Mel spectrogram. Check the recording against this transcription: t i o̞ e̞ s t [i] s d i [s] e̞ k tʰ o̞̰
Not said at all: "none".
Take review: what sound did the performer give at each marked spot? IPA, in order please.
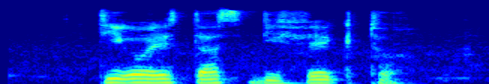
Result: a, f

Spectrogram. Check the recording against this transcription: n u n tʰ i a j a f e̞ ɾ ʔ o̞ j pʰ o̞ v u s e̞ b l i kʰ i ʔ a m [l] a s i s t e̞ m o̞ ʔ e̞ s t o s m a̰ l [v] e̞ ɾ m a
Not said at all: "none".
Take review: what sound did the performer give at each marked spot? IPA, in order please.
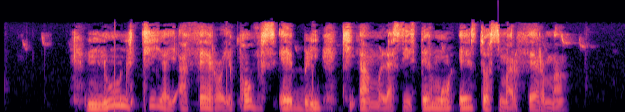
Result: l, f

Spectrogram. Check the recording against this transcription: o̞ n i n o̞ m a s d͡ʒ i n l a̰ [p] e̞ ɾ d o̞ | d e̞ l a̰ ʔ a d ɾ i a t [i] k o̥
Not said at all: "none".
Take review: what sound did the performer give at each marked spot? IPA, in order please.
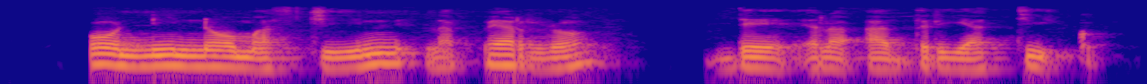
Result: p, i

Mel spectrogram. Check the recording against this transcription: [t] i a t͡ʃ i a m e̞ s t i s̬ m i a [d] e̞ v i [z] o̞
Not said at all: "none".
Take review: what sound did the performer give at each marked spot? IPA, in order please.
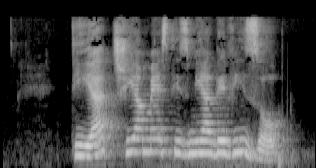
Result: t, d, z

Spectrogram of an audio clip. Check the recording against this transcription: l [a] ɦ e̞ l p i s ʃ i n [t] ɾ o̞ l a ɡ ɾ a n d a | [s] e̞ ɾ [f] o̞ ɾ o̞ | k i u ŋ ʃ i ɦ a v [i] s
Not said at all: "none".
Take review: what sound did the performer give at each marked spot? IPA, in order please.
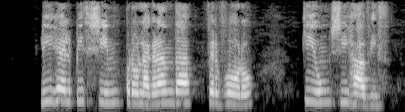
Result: i, p, f, v, i

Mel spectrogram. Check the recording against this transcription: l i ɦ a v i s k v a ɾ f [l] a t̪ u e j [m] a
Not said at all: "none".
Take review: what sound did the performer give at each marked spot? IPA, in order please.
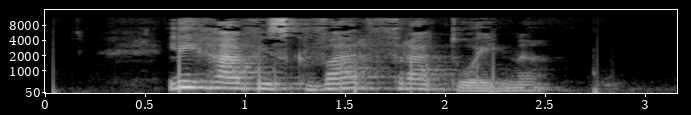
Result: ɾ, n

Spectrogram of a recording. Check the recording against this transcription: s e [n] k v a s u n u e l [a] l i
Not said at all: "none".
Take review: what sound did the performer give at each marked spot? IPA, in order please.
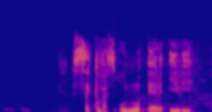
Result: none, i

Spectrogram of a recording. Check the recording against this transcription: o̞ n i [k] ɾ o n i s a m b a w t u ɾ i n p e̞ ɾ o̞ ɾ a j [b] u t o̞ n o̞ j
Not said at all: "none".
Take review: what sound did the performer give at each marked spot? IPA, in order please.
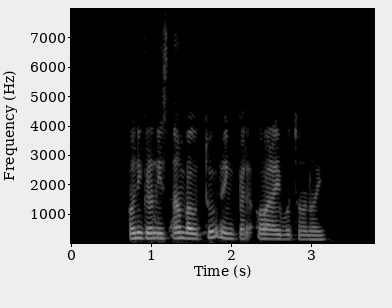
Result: k, b

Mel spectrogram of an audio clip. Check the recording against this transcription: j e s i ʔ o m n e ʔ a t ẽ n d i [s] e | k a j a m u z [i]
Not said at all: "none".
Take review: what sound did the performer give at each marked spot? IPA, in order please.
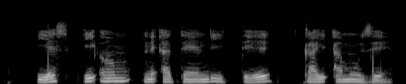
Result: t, e

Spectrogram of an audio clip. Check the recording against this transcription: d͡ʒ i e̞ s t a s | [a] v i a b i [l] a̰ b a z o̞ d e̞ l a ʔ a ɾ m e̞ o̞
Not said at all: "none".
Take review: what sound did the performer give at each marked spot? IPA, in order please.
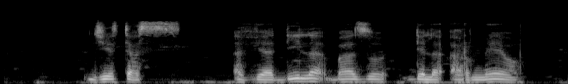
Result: a, l

